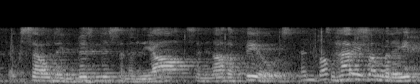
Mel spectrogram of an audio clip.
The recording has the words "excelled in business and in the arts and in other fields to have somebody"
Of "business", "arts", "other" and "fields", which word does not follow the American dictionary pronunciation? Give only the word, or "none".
none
